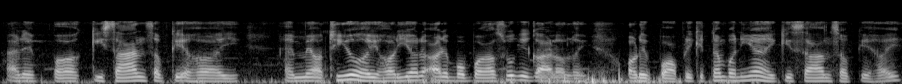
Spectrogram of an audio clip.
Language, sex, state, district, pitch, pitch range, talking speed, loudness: Bajjika, male, Bihar, Vaishali, 155 Hz, 145-175 Hz, 160 wpm, -19 LUFS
